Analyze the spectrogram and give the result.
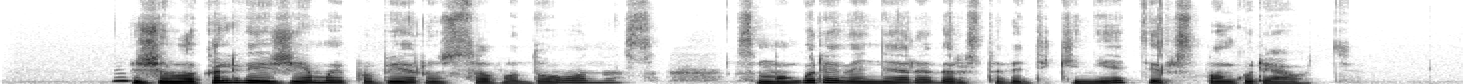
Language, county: Lithuanian, Kaunas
